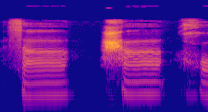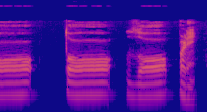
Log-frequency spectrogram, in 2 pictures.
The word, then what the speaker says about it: ث: تو قرآن پاک پڑھا جاتا ہے عربی لہجے کے اندر. عربی لہجے کے مطابق قرآن پاک کو اگر پڑھیں گے تو وہ بے، تے نہیں بلکہ با، تا، سا ایسے ہوگا.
